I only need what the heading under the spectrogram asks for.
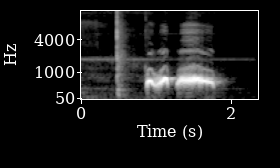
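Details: Pet male spotted dove indoors in spring, cooing to court its human owner: a soft, low, wavering two-part coo, the first note undulating and the second longer and steady, preceded by a brief click.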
